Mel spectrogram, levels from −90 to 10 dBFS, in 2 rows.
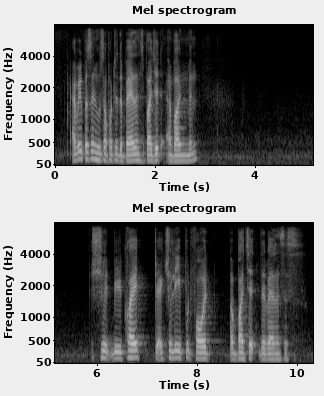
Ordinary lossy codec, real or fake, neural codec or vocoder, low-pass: none; real; none; 7.2 kHz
